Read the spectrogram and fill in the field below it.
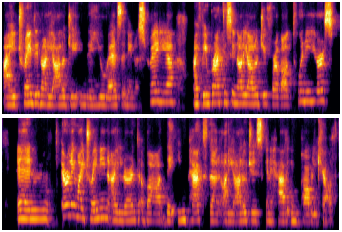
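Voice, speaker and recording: A woman's voice: medium pitch, steady tone, moderate pace, sharp tone, rough recording. A woman in her forties from Ecuador, a native Spanish speaker, explaining her work as an audiologist in an interview with fillers and restarts. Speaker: audiologist guest.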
